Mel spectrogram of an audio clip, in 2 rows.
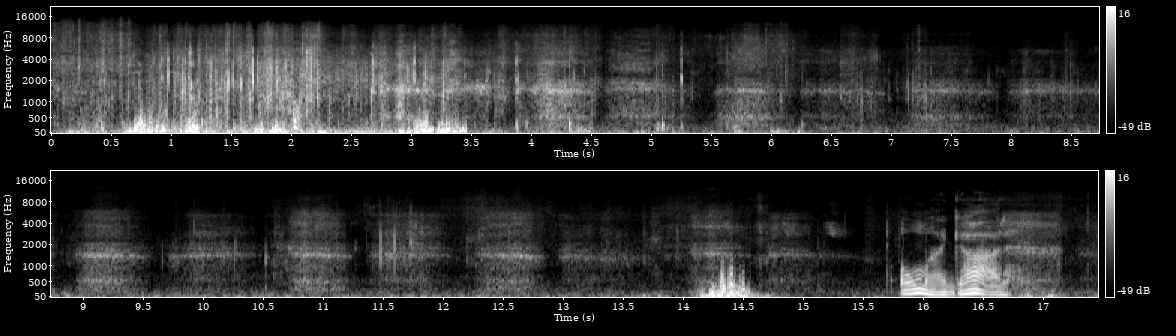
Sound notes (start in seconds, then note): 0.2 footsteps thudding; 2.8 breathing heavily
